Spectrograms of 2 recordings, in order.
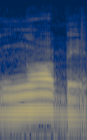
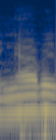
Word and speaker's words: Ngäbe: Se dice ngobe, no se dice ngabe, mucho menos nobe. Se dice ngobe.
